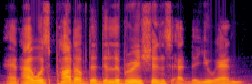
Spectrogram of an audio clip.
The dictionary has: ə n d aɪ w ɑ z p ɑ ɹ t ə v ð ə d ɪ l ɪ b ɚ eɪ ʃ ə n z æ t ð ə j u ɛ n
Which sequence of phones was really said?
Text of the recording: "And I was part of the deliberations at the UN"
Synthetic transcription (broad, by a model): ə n aɪ w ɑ s p ɑ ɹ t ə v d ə d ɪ l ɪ b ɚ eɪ ʃ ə n s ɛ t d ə j u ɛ n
